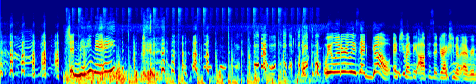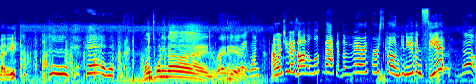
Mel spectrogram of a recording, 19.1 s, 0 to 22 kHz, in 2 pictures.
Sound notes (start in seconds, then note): 0.1 laughing; 3.1 laughing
